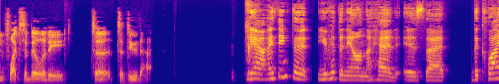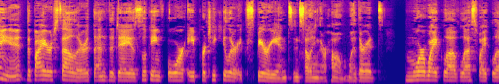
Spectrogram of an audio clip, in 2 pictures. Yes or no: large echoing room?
no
